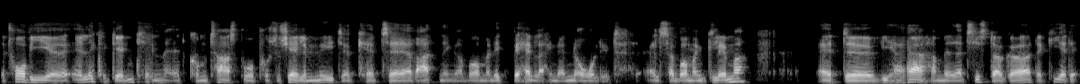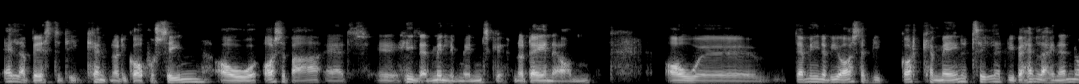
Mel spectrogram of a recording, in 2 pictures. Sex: male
